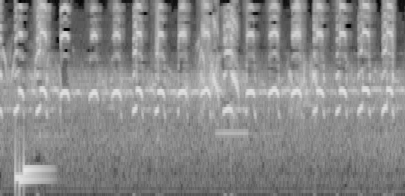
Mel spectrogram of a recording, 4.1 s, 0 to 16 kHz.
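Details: Osprey nest at Dunrovin Ranch, 4 April 2014, fish delivery from male to female; a loud low knock at the start, then continuous high chirping notes repeated several times a second.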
